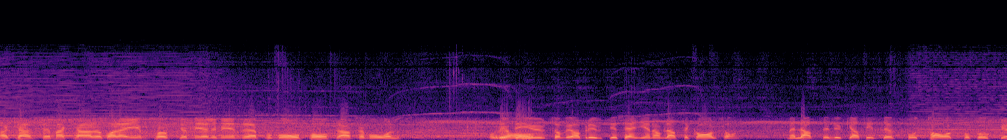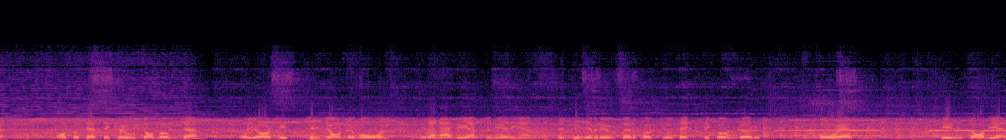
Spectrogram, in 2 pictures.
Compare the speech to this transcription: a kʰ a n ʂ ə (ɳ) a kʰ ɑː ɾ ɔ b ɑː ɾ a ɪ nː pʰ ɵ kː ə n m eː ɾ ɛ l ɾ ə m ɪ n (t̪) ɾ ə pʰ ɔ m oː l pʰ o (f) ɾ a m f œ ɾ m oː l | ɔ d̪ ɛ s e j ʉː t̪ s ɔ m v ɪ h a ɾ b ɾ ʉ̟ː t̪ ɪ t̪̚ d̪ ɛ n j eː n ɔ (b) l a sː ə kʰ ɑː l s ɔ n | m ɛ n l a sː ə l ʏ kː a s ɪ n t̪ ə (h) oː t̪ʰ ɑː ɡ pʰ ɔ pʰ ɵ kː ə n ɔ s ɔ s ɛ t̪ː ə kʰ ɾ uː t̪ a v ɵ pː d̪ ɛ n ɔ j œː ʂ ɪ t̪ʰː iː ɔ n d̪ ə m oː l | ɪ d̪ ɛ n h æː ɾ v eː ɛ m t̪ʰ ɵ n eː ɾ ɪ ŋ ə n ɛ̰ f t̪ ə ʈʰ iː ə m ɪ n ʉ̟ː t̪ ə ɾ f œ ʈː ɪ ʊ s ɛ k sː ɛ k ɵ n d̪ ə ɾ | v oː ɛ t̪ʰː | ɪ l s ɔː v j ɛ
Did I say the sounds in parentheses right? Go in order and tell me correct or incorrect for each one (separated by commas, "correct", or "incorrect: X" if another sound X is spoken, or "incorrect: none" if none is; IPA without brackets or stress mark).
incorrect: m, incorrect: d̪, correct, incorrect: m, incorrect: f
